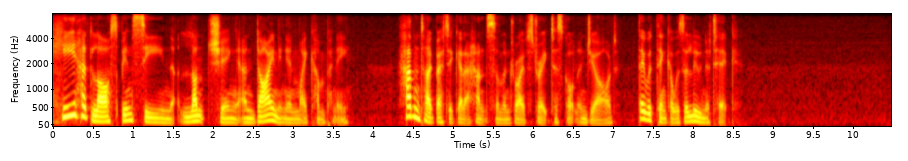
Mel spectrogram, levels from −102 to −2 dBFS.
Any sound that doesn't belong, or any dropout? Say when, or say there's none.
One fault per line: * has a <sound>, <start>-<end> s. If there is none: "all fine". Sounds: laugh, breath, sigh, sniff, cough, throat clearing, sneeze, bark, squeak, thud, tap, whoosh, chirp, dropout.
all fine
